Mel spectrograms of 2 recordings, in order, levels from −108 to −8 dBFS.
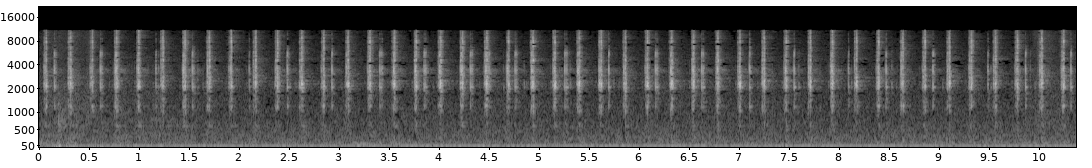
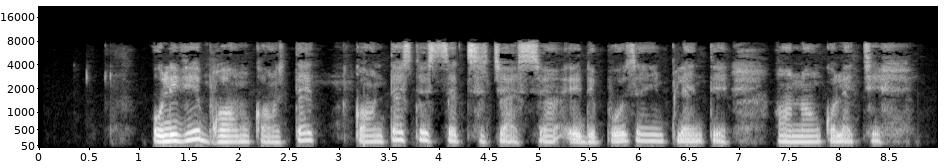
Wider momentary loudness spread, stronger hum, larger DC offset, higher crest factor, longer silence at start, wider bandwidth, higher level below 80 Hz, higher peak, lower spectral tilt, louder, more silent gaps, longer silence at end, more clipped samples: second, 4 LU vs 12 LU; neither; neither; first, 26 dB vs 18 dB; second, 0 s vs 1.15 s; first, 11.5 kHz vs 8.4 kHz; about the same, -58 dBFS vs -54 dBFS; second, -14 dBFS vs -2 dBFS; second, 1.5 dB/octave vs -5 dB/octave; second, -37 LUFS vs -20 LUFS; neither; second, 0 s vs 0.3 s; neither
